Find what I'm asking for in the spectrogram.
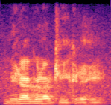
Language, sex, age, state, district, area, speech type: Punjabi, male, 45-60, Punjab, Mansa, urban, spontaneous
